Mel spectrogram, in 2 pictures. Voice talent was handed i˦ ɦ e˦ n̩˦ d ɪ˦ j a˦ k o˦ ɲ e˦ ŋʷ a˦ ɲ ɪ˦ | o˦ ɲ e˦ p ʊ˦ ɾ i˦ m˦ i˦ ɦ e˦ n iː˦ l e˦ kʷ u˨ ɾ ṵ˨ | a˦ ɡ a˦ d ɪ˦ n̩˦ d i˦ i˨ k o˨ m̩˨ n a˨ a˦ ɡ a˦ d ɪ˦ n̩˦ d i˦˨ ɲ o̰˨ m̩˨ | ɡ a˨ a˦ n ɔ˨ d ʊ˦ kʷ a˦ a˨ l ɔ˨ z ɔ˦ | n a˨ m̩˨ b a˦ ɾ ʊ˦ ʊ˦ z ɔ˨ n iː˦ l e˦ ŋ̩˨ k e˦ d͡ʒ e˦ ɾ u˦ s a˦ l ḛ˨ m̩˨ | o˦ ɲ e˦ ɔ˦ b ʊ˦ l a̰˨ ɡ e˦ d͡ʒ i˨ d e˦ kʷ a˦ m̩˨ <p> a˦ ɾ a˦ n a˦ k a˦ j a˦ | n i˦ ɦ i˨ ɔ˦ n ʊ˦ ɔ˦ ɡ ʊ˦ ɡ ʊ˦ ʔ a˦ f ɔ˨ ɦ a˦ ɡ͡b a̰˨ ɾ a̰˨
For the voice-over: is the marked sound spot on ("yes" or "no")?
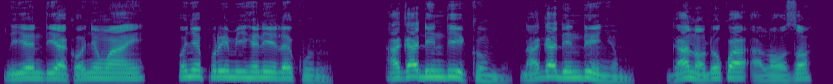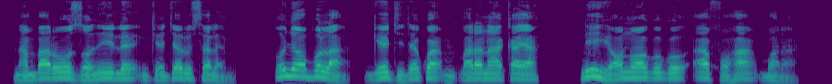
no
